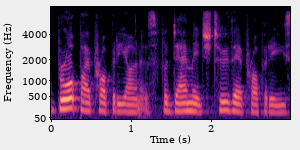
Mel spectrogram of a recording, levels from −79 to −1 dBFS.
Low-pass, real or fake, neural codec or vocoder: 7.2 kHz; real; none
